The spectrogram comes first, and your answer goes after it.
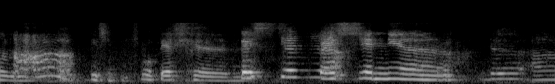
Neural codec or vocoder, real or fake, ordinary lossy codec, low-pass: codec, 32 kHz, 1.9 kbps, SNAC; fake; Opus, 16 kbps; 7.2 kHz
